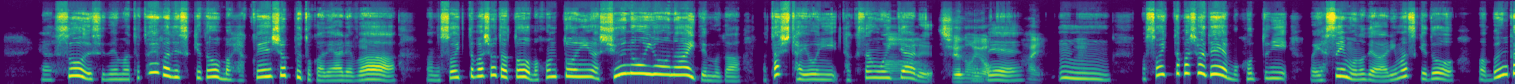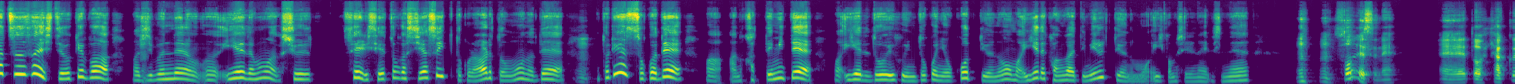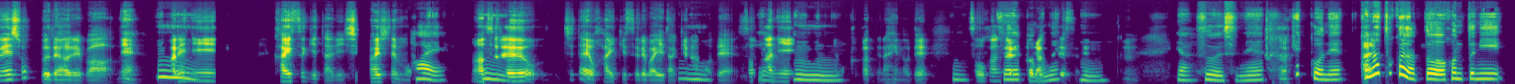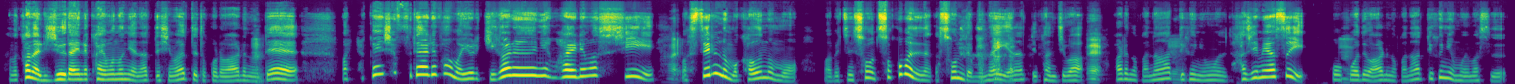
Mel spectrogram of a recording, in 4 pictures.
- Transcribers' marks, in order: unintelligible speech; laugh; laugh
- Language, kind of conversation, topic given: Japanese, advice, 家事や片付けを習慣化して、部屋を整えるにはどうすればよいですか？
